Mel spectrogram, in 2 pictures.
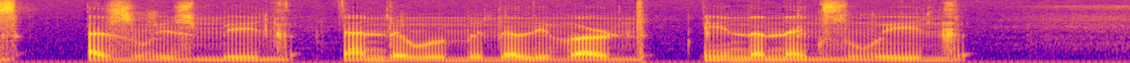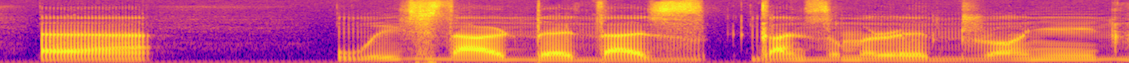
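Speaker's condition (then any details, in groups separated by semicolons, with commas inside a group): Laryngeal cancer, voice loss, electrolarynx; larynx removed, breathes through neck opening; voice lost 8 years ago; no natural voice, electrolarynx with pitch control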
